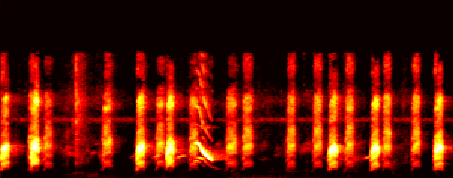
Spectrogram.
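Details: Sooty-headed bulbul song meant to lure wild bulbuls and tutor birds at home: a busy stream of bright, sharp chirps with one quick falling whistle in the middle and a faint lower murmur beneath.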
